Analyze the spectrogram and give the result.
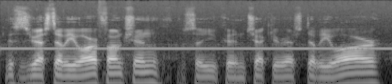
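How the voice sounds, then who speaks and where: His voice sits low and moves at a moderate pace as he tinkers at an electronics repair bench, narrating an improvised radio repair demo. Background noise and electrical hum mark the recording.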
